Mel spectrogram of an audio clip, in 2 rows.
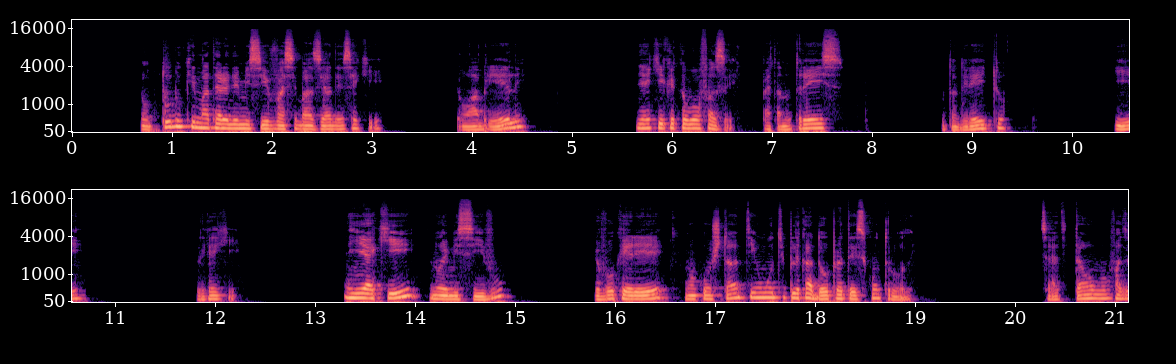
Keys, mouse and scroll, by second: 3.6 click, 3.8 click, 5.3-6.8 right drag, 7.6 click, 9.5-10.9 drag, 12.5 click, 13.1 right click, 15.9 right click, 19.8-21.1 right drag.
